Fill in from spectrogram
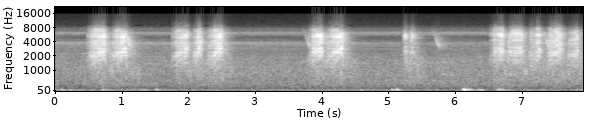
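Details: A black-naped monarch (Hypothymis azurea) gives short bursts of two to five sharp, high, rasping notes, with pauses of about a second between groups.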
